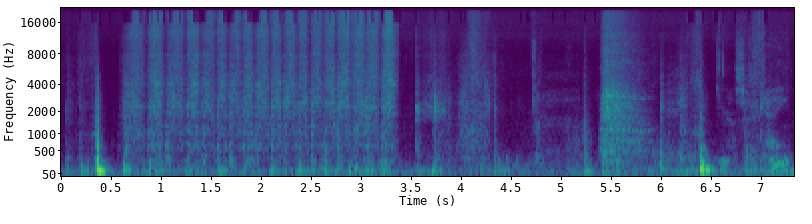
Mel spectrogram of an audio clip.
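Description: Dry, close rubbing and wiping across the cloth-covered board of a hardback book being cleaned, a steady scratchy texture broken by a few soft thumps, with quiet talk in the background.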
